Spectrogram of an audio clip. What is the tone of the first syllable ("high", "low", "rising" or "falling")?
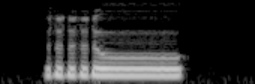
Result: high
